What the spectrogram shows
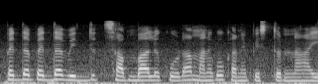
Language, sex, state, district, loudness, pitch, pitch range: Telugu, female, Telangana, Komaram Bheem, -14 LUFS, 185 Hz, 180-210 Hz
